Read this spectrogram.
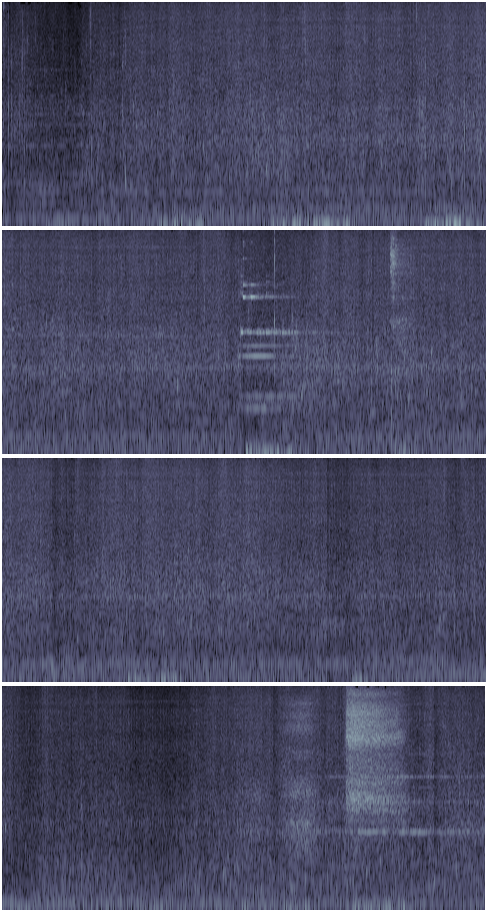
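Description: A small boat engine hums steadily.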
